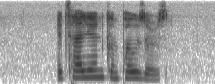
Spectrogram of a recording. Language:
English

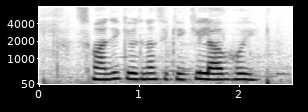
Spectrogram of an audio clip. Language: Magahi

